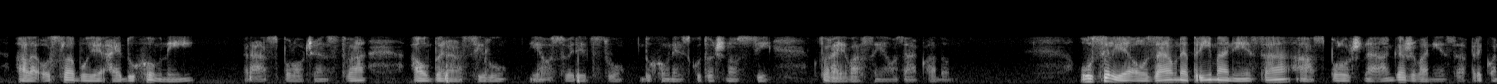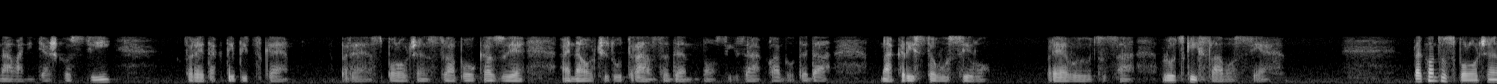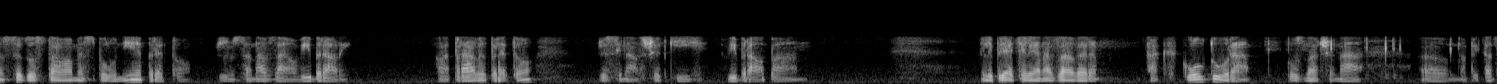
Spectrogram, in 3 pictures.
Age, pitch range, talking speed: 40-59, 80-100 Hz, 110 wpm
